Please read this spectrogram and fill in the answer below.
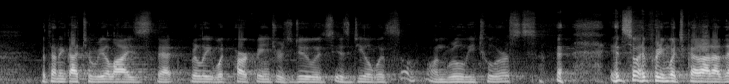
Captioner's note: chuckle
